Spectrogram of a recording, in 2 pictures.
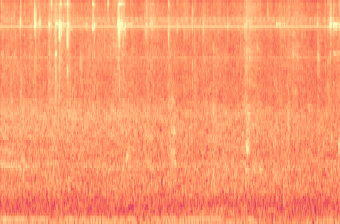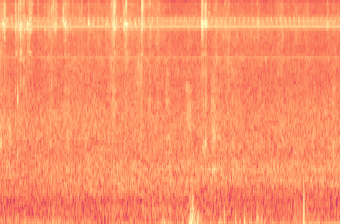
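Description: Faint sounds of dogs moving about on grass: scattered light clicks over a low rumble, with one thump about six and a half seconds in.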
